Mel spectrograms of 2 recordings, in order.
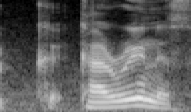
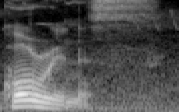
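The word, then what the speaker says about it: Khorinis: They pronounce it here Carines or something. Even though in the original they all pronounce it correct. Corines.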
